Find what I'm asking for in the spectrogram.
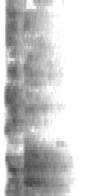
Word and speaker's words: Spielberg: Spielberg.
